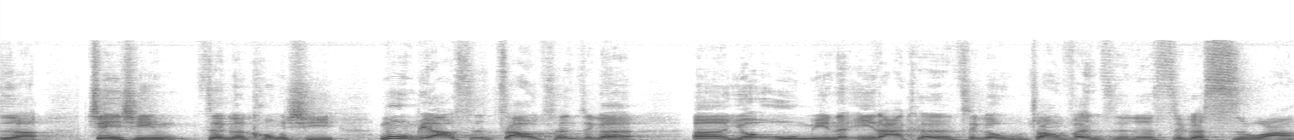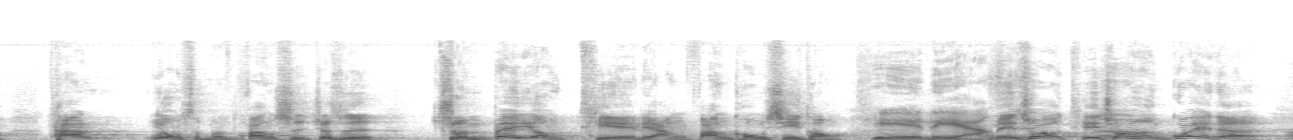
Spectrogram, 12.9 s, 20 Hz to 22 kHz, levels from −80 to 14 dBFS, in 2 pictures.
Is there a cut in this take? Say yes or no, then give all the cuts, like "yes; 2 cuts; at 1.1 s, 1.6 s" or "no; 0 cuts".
yes; 3 cuts; at 6.6 s, 7.6 s, 11.4 s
